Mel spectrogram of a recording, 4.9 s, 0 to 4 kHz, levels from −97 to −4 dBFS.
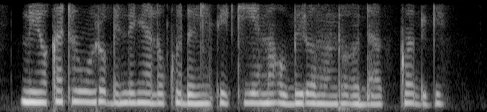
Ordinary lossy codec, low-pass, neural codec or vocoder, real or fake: none; 3.6 kHz; codec, 44.1 kHz, 2.6 kbps, DAC; fake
